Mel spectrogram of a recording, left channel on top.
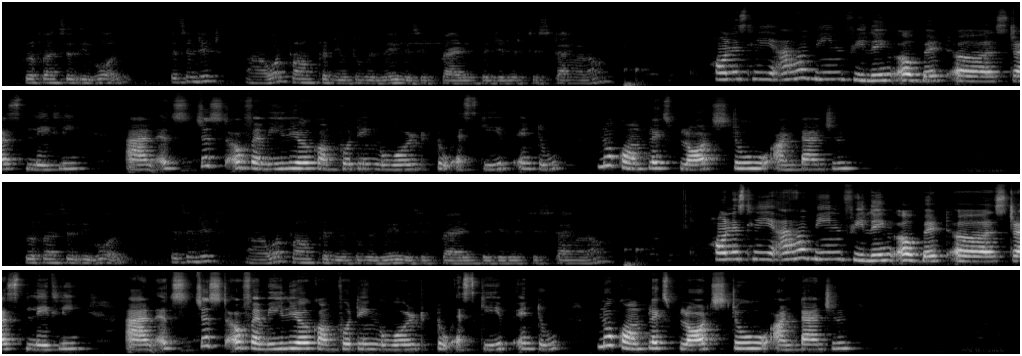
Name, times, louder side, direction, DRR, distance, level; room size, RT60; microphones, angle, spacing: voice 1, 0.2-1.2 1.7-6.0, right 1 dB, 90° left, 3.1 m, -41 dB
voice 2, 7.1-11.0 11.4-15.7 16.1-18.7, right 5 dB, 65° right, 0.6 m, -24 dB
11.5 x 4.3 x 2.5 m
head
